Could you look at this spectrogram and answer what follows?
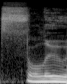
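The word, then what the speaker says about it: Shough: And so, shout out yesterday to Tyler Slooh is how you say his name, but he's the New Orleans Saints quarterback and I'm friends with him.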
